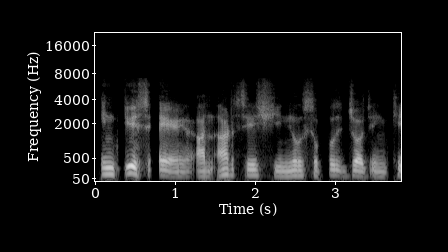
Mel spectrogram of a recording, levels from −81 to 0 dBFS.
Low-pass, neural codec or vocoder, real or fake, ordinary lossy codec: 7.2 kHz; codec, 16 kHz in and 24 kHz out, 0.6 kbps, FocalCodec, streaming, 4096 codes; fake; none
